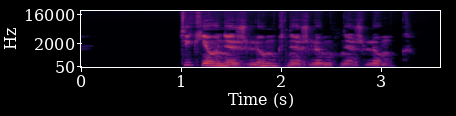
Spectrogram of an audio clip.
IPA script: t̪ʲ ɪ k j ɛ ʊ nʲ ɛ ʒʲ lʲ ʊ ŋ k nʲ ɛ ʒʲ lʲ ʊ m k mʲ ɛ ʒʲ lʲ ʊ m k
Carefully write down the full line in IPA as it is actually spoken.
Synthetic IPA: t̪ʲ ɪ k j ɛ ʊ nʲ ɛ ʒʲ lʲ ʊ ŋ k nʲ ɛ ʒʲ lʲ ʊ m k nʲ ɛ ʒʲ lʲ ʊ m k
